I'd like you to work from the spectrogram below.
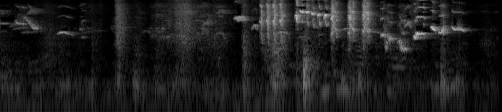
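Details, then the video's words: Oriental magpie-robin singing in the energetic 'konslet ngebren' style: soft scattered notes at first, then a rapid burst of loud, high, varied whistles, trills and chattering phrases in quick succession before stopping abruptly. "Kacer konslet ngebren"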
